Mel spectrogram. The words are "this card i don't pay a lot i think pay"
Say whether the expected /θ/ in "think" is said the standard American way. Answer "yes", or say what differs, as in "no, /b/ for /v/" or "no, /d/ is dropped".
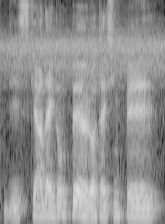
no, /s/ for /θ/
